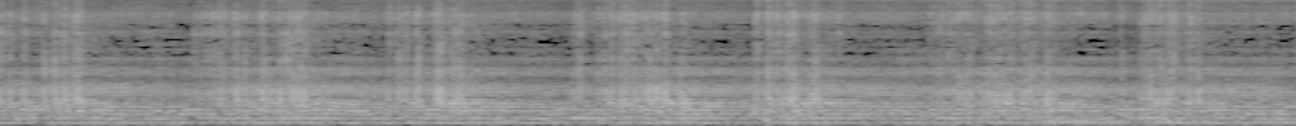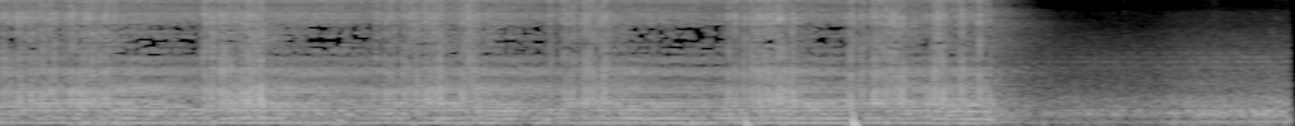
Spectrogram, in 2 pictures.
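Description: MAG welding arc crackling and spitting during a vertical-up weld, pulsing in an even rhythm a little more than once a second. The arc cuts off about fifteen seconds in, leaving a low workshop hum.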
